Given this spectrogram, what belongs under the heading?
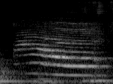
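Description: A cat lets out a single clear, drawn-out meow while being given a bath, close and moderately loud with no talking over it.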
